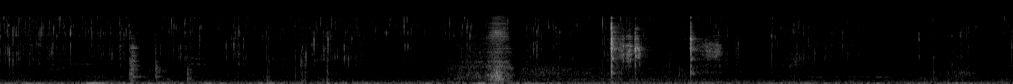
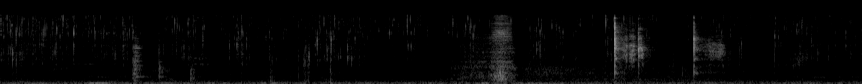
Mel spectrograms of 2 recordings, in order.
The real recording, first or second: second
